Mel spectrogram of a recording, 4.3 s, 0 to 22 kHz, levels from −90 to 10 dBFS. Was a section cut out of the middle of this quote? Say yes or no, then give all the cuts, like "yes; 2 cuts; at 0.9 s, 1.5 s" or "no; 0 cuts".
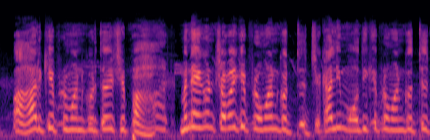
yes; 1 cut; at 1.7 s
